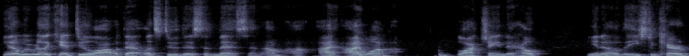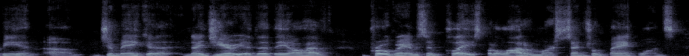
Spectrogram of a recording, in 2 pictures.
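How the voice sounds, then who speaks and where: A man's voice: on the high side, normal speed, fairly bright tone. A man in a conversational interview, speaking as the interviewer and thinking aloud as he hesitantly works through his points.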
